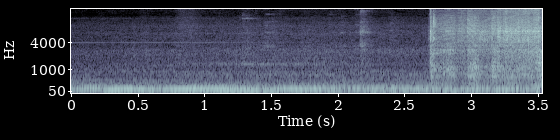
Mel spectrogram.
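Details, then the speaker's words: Honda Mobilio whose starter motor had been jamming or clicking, retested after repair and reinstallation with the battery at about 8-8.6 V while cranking. Cranking is quick and even with no clicks, and the engine catches: the starter now turns over cleanly. "Oke , sekarang sudah lancar. Insya Allah, ini aman."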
